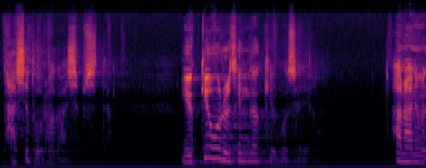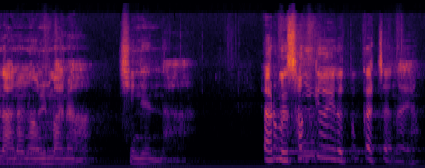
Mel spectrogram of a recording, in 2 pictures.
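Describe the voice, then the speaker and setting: High, lively preaching man in a hall. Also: normal speed. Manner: animated preaching, rhetorical questions with answers, swings from loud to hushed. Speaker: pastor. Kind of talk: sermon. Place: church sanctuary. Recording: long hall reverb.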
